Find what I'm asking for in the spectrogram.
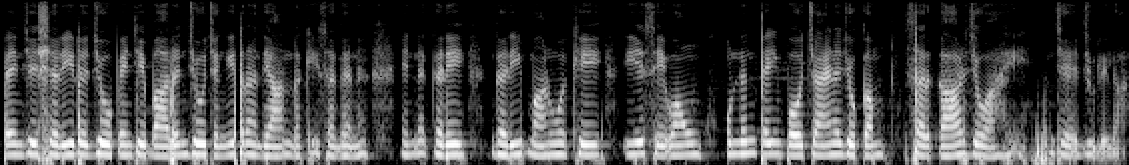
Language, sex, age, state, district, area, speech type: Sindhi, female, 45-60, Maharashtra, Mumbai Suburban, urban, spontaneous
